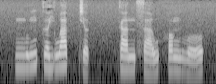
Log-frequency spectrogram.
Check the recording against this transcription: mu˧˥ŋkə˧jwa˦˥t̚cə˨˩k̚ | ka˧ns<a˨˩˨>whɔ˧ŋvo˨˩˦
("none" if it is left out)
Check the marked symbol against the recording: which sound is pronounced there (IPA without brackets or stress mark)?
a˨˩˦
